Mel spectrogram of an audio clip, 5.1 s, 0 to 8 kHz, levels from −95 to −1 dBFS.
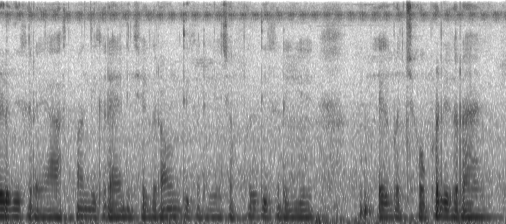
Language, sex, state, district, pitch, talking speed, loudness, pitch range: Hindi, male, Maharashtra, Nagpur, 95 Hz, 260 wpm, -23 LUFS, 95-100 Hz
